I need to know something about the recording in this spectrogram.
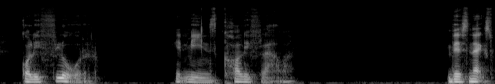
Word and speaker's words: coliflor: Then we have a word that ends in an R, so we stress the last syllable. Coliflor. Coliflor.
